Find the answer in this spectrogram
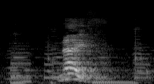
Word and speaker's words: knife: Knife, the K is silent.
